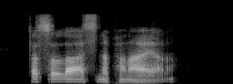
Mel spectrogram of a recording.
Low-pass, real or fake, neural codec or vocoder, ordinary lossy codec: 10.8 kHz; fake; codec, 24 kHz, 0.9 kbps, DualCodec; AAC, 32 kbps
